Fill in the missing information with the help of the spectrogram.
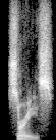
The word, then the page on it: cerise: American English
